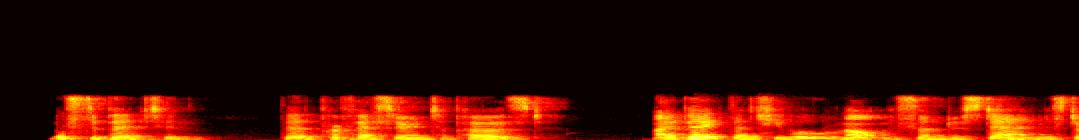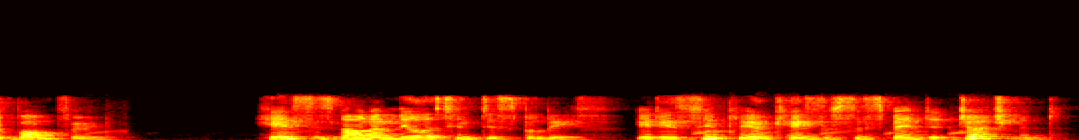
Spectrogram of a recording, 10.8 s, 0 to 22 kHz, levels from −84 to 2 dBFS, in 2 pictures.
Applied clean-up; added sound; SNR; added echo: neural mask model DeepFilterNet 3.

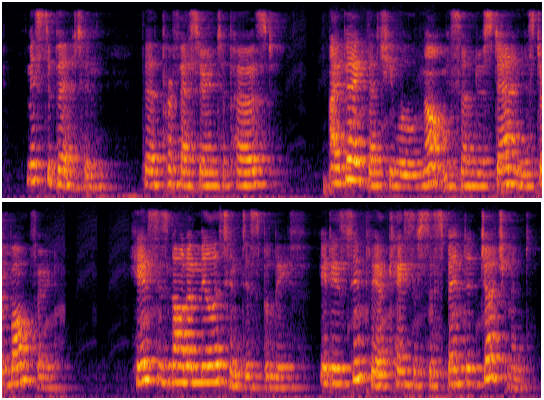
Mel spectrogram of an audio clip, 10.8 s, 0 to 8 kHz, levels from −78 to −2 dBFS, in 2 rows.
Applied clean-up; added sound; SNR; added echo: neural separator model SepFormer DNS4.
